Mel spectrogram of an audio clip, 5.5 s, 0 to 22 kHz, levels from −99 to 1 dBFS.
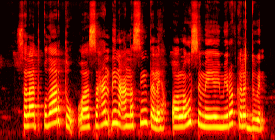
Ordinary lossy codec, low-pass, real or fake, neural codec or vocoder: none; none; real; none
